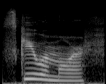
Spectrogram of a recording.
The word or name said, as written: skeuomorph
